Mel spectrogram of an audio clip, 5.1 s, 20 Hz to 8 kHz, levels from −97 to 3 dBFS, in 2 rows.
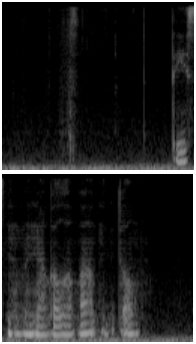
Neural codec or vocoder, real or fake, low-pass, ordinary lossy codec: autoencoder, 22.05 kHz, a latent of 192 numbers a frame, VITS, trained on many speakers; fake; 7.2 kHz; MP3, 64 kbps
